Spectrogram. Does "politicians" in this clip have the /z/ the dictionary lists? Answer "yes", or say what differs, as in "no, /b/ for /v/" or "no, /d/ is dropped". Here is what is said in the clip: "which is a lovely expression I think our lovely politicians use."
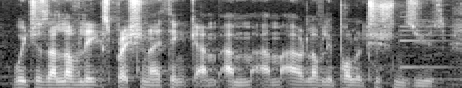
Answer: yes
